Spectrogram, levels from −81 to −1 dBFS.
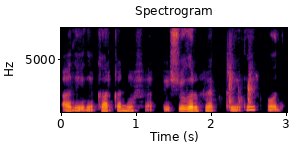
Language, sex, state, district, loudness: Kannada, female, Karnataka, Bijapur, -24 LUFS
